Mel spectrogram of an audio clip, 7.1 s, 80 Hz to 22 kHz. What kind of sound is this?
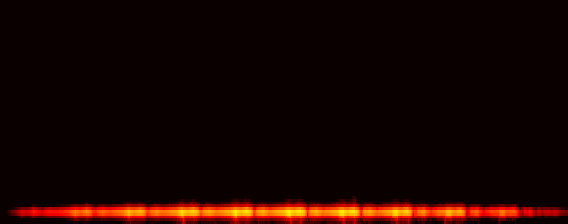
BONNEAU Alix 2016 2017 strange anxious synthetic sound
synthetic sound with wah wah effect
anxious, background-sound, drama, suspense, terrifying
